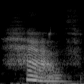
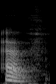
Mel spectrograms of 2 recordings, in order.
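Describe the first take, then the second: First: It has a clear h and a full vowel. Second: It has no h and a reduced vowel. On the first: "in its full form" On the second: "Or even shorter, Here we drop the h sound"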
